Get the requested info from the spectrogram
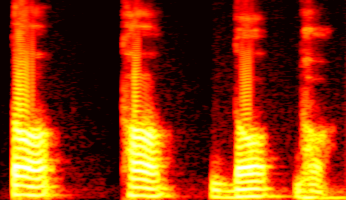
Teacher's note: जिनका उच्चारण ऊपर के दांतों पर जीभ लगाने से होता है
